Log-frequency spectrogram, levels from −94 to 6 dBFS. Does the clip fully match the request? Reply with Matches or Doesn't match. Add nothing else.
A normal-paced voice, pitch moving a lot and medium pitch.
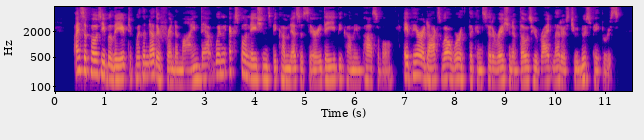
Doesn't match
